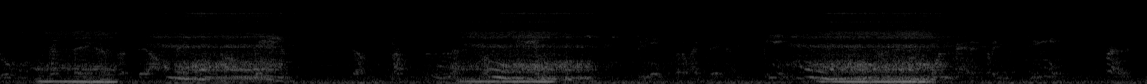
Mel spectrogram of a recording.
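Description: Two sleepers snoring together: loud rough low rattling on each breath in, about 17 breaths a minute, with softer overlapping snores between.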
